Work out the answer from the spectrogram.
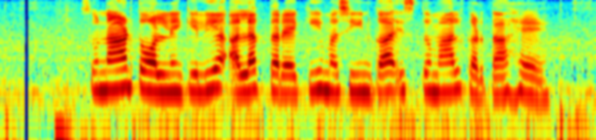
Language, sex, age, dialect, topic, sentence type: Hindi, female, 41-45, Hindustani Malvi Khadi Boli, agriculture, statement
